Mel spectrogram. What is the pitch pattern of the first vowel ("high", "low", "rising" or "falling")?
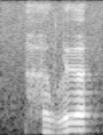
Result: low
